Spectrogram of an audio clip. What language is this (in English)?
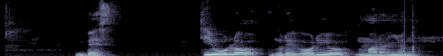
Spanish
